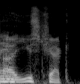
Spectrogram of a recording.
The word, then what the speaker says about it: Juszczyk: Juszczyk.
